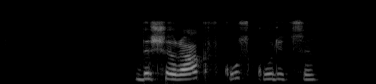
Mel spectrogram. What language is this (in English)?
Russian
